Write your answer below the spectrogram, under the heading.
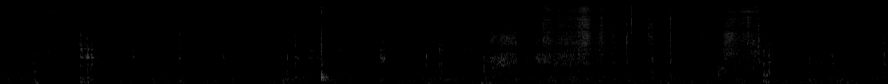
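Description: Faint rustling and sliding of paper and card as tags and cards are drawn out of a junk journal's paper pockets and handled, with a few light taps; the longest rustles come about halfway through and again near the end.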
